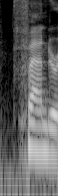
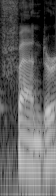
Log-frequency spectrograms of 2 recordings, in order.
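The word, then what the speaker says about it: Pfander: so your ace yet fender it's named after dr. cult fender and it's you you do pronounce the P who is my hero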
